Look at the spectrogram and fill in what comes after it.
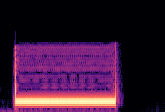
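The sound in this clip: A single steady telephone ringback tone plays before a call is answered. It is one loud, even, mid-pitched tone lasting about a second, alone, with no voices.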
